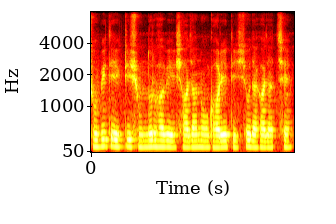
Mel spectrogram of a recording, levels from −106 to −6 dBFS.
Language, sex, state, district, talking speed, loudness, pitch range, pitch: Bengali, male, West Bengal, Cooch Behar, 115 wpm, -16 LUFS, 130-140 Hz, 135 Hz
